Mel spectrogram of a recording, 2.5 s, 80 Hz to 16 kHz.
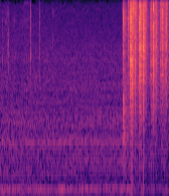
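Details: Millermatic 135 MIG welder after repairing its trigger wiring failure, power turned down: low steady hum then crisp crackling bursts as the arc strikes and holds; normal MIG welding arc.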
